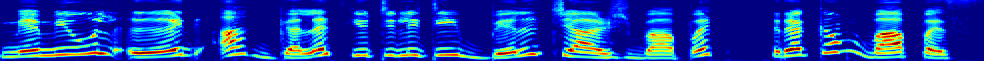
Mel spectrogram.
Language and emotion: Kashmiri, happy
